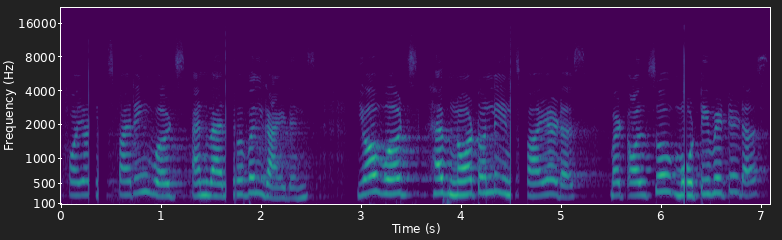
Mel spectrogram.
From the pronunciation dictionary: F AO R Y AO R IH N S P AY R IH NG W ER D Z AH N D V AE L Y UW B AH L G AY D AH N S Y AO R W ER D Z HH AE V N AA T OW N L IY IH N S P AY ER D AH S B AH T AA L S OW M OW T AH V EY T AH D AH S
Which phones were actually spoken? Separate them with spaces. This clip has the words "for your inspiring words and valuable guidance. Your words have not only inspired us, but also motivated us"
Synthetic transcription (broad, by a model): F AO R Y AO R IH N S P AY R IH NG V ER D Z AH N D V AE L Y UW B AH L G AY D AH N S Y AO R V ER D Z HH AE V N AA T OW N L IY IH N S P AY ER D AH S B AH T AA L S OW M OW T AH V EY T AH D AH S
